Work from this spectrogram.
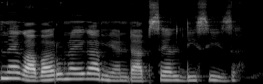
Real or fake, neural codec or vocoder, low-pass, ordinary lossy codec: real; none; none; none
